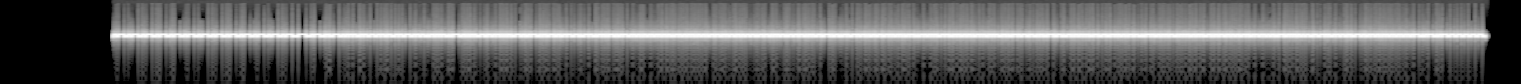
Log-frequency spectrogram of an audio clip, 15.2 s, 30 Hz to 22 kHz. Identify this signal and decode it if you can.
NAVTEX (SITOR-B), 100 baud, 170 Hz shift, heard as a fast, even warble, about 1360 Hz centre. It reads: ZCZC AA54 NAV WARNING 377. BUOY IN PSN 38-52S 153-00E UNLIT. NNNN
